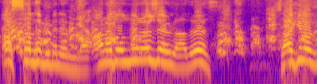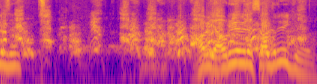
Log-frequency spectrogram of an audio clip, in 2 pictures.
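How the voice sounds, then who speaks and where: A man with a high voice talks casually to his viewers and gives firm commands to his dogs, calling them fond pet names. He is recorded outdoors in a yard, and loud barking fills the background. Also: brisk, hardly any pauses, heavy background noise. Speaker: dog owner and vlogger. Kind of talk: casual vlog commentary to viewers.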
